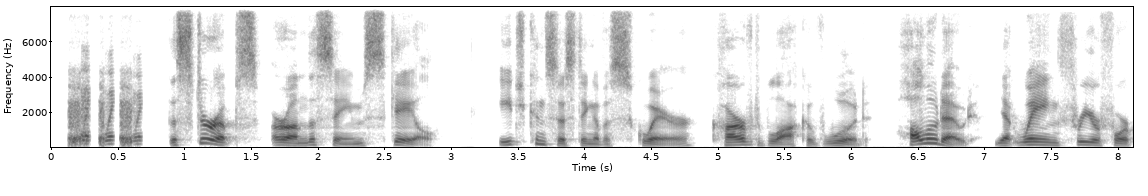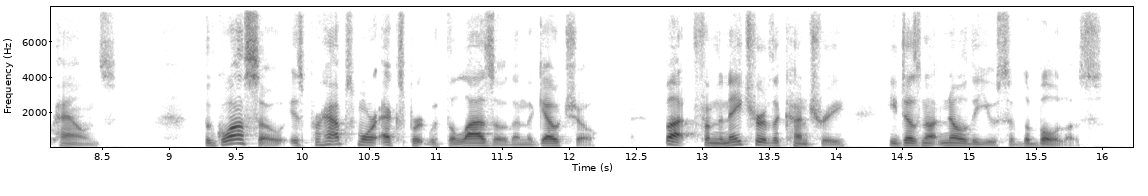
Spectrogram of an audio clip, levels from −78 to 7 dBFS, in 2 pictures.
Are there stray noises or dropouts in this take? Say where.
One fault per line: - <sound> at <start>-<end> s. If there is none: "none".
- laugh at 0.1-0.7 s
